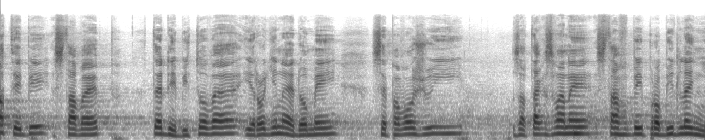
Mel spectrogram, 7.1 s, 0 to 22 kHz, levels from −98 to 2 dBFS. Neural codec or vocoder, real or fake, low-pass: none; real; 14.4 kHz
